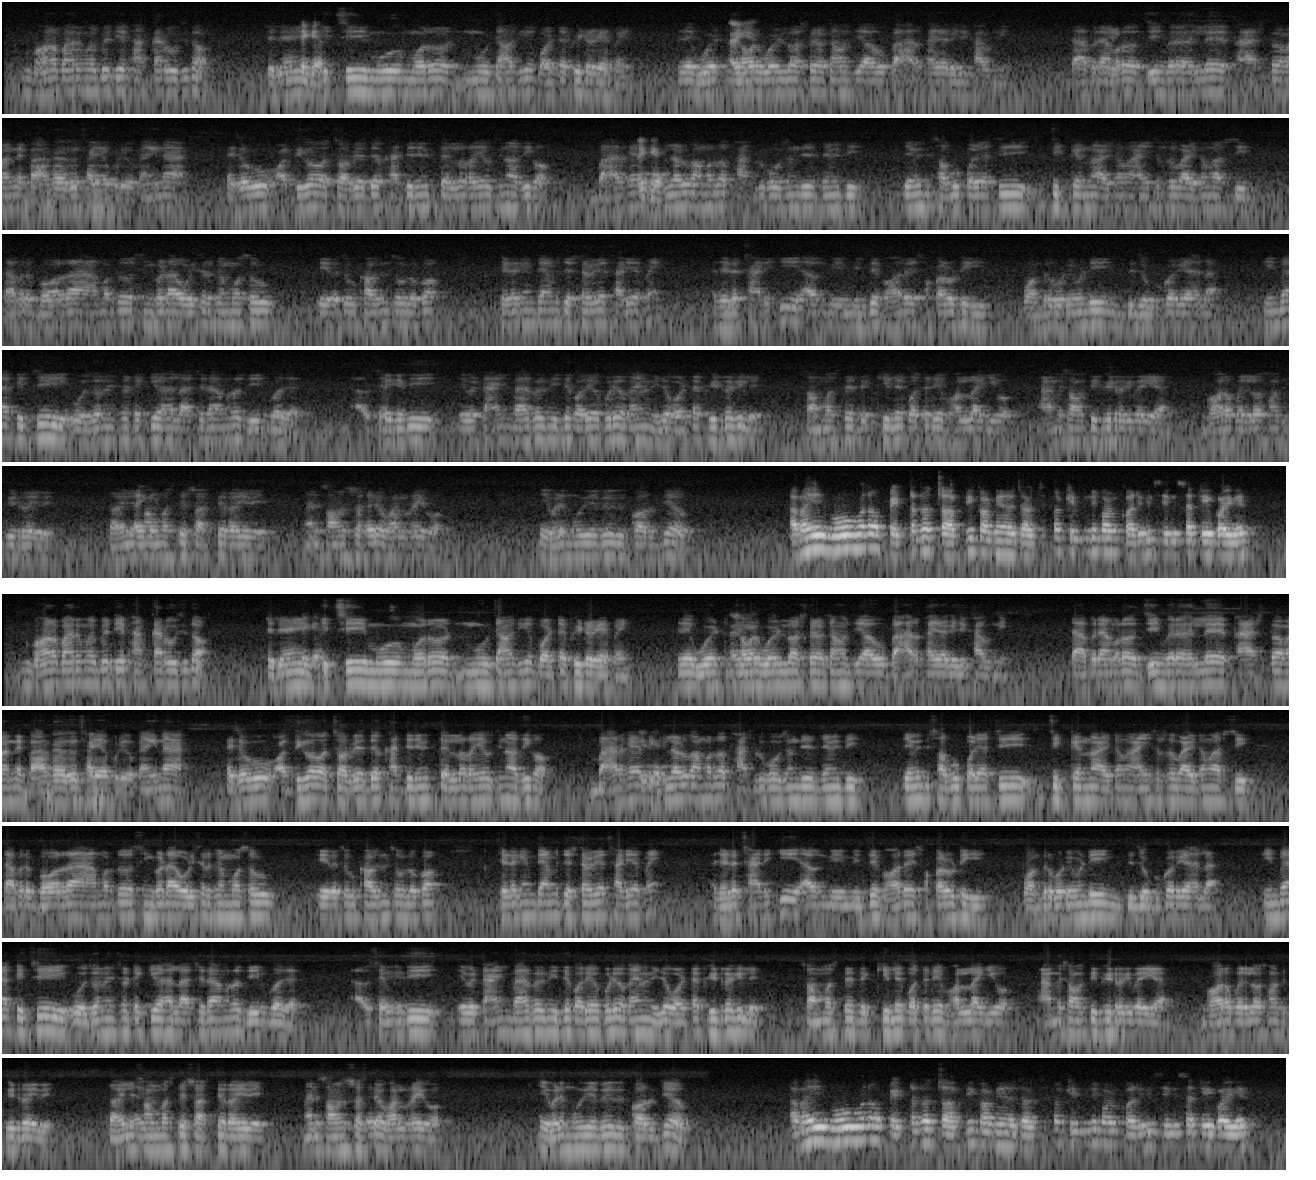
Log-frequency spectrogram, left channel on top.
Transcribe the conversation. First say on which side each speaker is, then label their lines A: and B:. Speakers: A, on the right; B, on the left.
A: ଘର ବାହାରେ ମୁଁ ଏବେ ଟିକିଏ ଫାଙ୍କା ରହୁଛି ତ ସେଥିପାଇଁ
B: ଆଜ୍ଞା
A: କି ଛି ମୁଁ ମୋର ମୁଁ ଚାହୁଁଛି କି ବଡ଼ିଟା ଫିଟ୍ ରଖିବା ପାଇଁ ସେଥିପାଇଁ ୱେଟ୍
B: ଆଜ୍ଞା
A: ସବୁବେଳେ ୱେଟ୍ ଲସ୍ କରିବାକୁ ଚାହୁଁଛି ଆଉ ବାହାର ଖାଇବା କିଛି ଖାଉନି। ତାପରେ
B: ଆଜ୍ଞା
A: ଆମର ଜିମ୍ କରିବାକୁ ହେଲେ ଫାଷ୍ଟ ତ ମାନେ ବାହାର ଖାଇବାକୁ ସବୁ ଛାଡ଼ିବାକୁ ପଡ଼ିବ କାହିଁକି ନା ସେସବୁ ଅଧିକ ଚର୍ବି ଜାତୀୟ ଖାଦ୍ୟ ଯେମିତି ତେଲ ରହିଯାଉଛି ନା ଅଧିକ ବାହାର ଖାଇବା
B: ଆଜ୍ଞା
A: ଦେଖିଲା ବେଳକୁ ଆମର ତ ଫାଷ୍ଟ ଫୁଡ କହୁଛନ୍ତି ଯେମିତି ଯେମିତି ସବୁ ପଳେଇ ଆସିଛି ଚିକେନ ର ଆଇଟମ ଆଇଁଷ ର ସବୁ ଆଇଟମ ଆସୁ ତାପରେ ବରା ଆମର ତ ସିଙ୍ଗଡା ଓଡିଶାରେ ଫେମସ ହଉ ଏଇରା ସବୁ ଖାଉଛନ୍ତି ସବୁ ଲୋକ ସେଇରା କେମିତି ଆମେ ଚେଷ୍ଟା କରିବା ଛାଡିବା ପାଇଁ। ଆ ସେଇଟା ଛାଡିକି ଆଉ ନି ନିଜେ ଘରେ ସକାଳୁ ଉଠିକି ପନ୍ଦର କୋଡି ମିନଟ ନିଜେ ଯୋଗ କରିବା ହେଲା କିମ୍ବା କିଛି ଓଜନ ଜିନିଷ ଟେ କିବା ହେଲା ସେଇଟା ଆମର ଜିମ୍ କୁହାଯାଏ ଆଉ ସେମିତି
B: ଆଜ୍ଞା
A: ଏବେ ଟାଇମ ବାହାର କରି ନିଜେ କରିବାକୁ ପଡିବ କାହିଁକି ନା ନିଜ ବଡିଟା ଫିଟ ରଖିଲେ ସମସ୍ତେ ଦେଖିଲେ ପଚାରିବେ ଭଲ ଲାଗିବ ଆମେ ସମସ୍ତି ଙ୍କି ଫିଟ ରଖିପାରିବା। ଘର ପରିବାର ଲୋକ ସମସ୍ତେ ଫିଟ ରହିବେ ରହିଲେ
B: ଆଜ୍ଞା
A: ସମସ୍ତେ ସ୍ଵାସ୍ଥ୍ୟ ରହିବେ। ମାନେ ସମସ୍ତଙ୍କ ସ୍ୱାସ୍ଥ୍ୟ
B: ଆଜ୍ଞା।
A: ଭଲ ରହିବ ଏଇଭଳି ମୁଁ ଏବେ ବି କରୁଛି ଆଉ
B: ଆଉ ଭାଇ ମୁଁ ମୋର ପେଟର ଚର୍ବି କମେଇିବାକୁ ଚାହୁଛି ତ କେମିତି କଣ କରିବି ସେ ବିଷୟରେ ଟିକେ କହିବେ?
